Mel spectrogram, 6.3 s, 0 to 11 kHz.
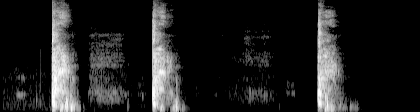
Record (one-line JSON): {"three_cough_length": "6.3 s", "three_cough_amplitude": 32768, "three_cough_signal_mean_std_ratio": 0.23, "survey_phase": "beta (2021-08-13 to 2022-03-07)", "age": "18-44", "gender": "Male", "wearing_mask": "No", "symptom_cough_any": true, "symptom_new_continuous_cough": true, "symptom_runny_or_blocked_nose": true, "symptom_shortness_of_breath": true, "symptom_sore_throat": true, "symptom_fatigue": true, "symptom_fever_high_temperature": true, "symptom_headache": true, "symptom_change_to_sense_of_smell_or_taste": true, "symptom_loss_of_taste": true, "symptom_other": true, "symptom_onset": "3 days", "smoker_status": "Never smoked", "respiratory_condition_asthma": false, "respiratory_condition_other": false, "recruitment_source": "Test and Trace", "submission_delay": "2 days", "covid_test_result": "Positive", "covid_test_method": "RT-qPCR", "covid_ct_value": 15.6, "covid_ct_gene": "ORF1ab gene"}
